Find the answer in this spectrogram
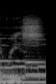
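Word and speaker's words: Rhys: protagonists um melpo says you think rise is pronounced like ree oh Rees okay Reese Reese got it what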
